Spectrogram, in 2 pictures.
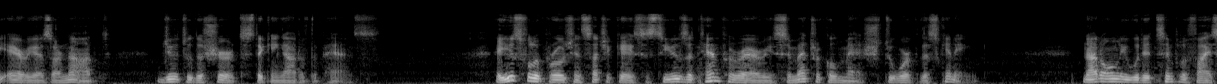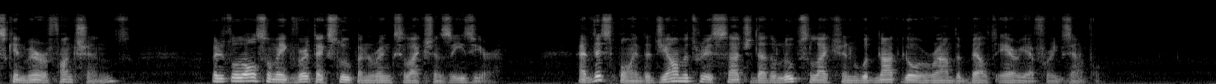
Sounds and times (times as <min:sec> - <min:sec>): Speech: 0:00.0 - 0:03.9, 0:04.9 - 0:09.8, 0:10.8 - 0:13.6, 0:14.3 - 0:17.2, 0:17.9 - 0:23.3.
